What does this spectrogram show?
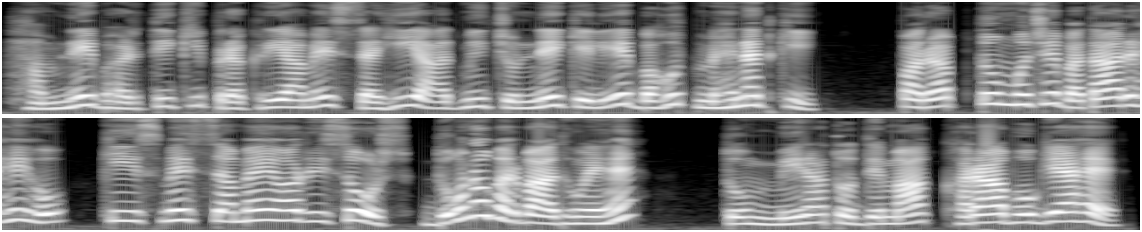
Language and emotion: Hindi, angry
